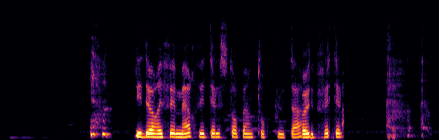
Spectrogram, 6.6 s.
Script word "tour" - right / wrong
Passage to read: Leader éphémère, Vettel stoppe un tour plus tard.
right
